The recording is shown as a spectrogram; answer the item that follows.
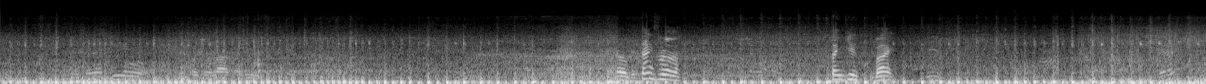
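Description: Ride on a motorcycle: wind buffeting the microphone in a steady low rumble over the running engine, with short calls of a voice about halfway through.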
